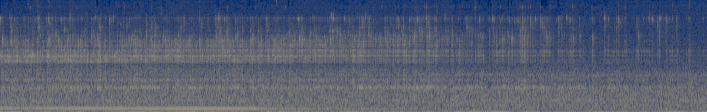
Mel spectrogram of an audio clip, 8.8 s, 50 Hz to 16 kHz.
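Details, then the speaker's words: Thermalright 360 AIO pump on a test bench, speed lowered to 25%: the pump ramps down, its low hum and bubbly trickle fade, leaving a soft, even whir. Normal quiet pump operation. "away and now it's decently quiet you guys you guys can actually hear me talk now eh"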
